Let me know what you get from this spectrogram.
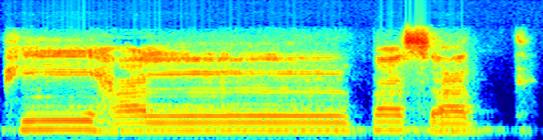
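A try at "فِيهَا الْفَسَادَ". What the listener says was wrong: ফি হাল, এখানে টান হয়ে যাচ্ছে। ফি হাল, জলদি পড়তে হবে। ফি টান হবে, কিন্তু হাল এখানে কোনো টান হবে না বা গণ্য হবে না, বুঝতে পারছেন? ফি হাল ফাসাদ।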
